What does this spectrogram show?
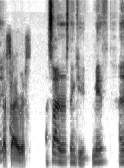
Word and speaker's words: Osiris: is it a rice how to say it osiris osiris thank you myth and a legendary fight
